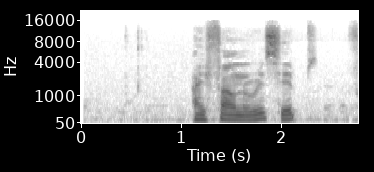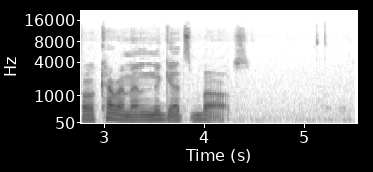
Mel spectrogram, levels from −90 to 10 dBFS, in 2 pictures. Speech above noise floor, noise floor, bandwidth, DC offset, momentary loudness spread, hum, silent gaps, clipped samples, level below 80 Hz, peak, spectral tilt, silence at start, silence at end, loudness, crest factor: 37 dB; -67 dBFS; 16 kHz; under 0.1%; 20 LU; none; none; under 0.1%; -68 dBFS; -14 dBFS; -4.5 dB/octave; 1.1 s; 1.1 s; -30 LUFS; 20 dB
